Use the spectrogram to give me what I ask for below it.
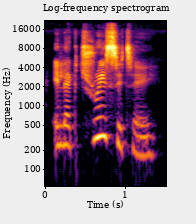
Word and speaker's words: electricity: anti-pinot next word is electric electric and when we added the et it becomes electricity electricity on the antepenult as usual next word is fluid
